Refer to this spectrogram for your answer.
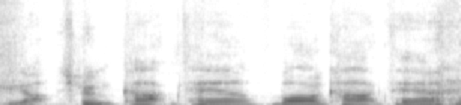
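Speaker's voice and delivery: slow, hammed-up Alabama drawl; mock Southern accent. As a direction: stretch out a bad Southern accent. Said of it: "terrible attempts at some accents".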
